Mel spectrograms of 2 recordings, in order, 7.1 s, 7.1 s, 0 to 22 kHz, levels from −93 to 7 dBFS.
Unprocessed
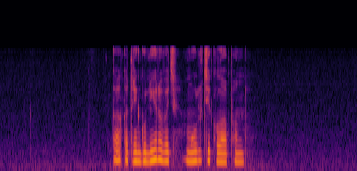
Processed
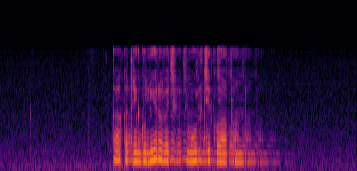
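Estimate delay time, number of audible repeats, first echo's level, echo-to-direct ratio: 248 ms, 3, −12.5 dB, −12.0 dB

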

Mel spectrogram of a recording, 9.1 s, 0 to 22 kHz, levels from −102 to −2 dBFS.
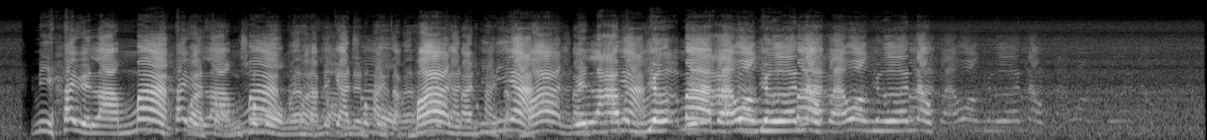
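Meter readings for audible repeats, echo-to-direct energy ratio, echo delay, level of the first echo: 3, −4.5 dB, 836 ms, −4.5 dB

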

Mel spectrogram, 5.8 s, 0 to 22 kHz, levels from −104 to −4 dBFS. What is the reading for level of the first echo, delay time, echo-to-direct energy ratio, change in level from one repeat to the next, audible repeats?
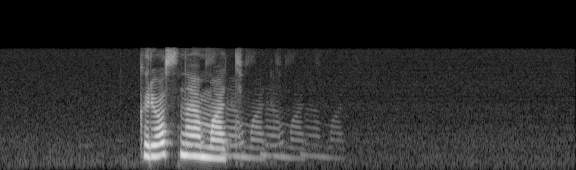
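−22.5 dB, 398 ms, −21.5 dB, −7.0 dB, 2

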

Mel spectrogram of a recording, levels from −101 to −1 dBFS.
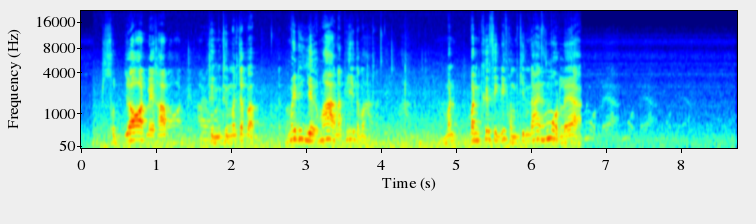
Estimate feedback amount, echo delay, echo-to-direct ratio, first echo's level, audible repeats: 47%, 506 ms, −22.0 dB, −23.0 dB, 2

